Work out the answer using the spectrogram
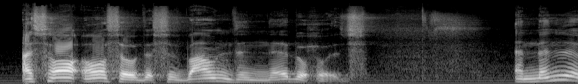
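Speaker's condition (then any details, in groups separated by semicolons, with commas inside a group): Speech impediment after cancer surgery; radiation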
